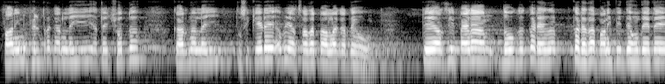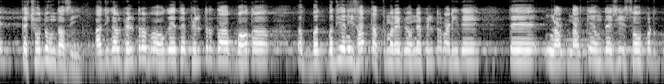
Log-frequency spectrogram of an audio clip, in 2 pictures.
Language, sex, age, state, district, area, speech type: Punjabi, male, 30-45, Punjab, Fatehgarh Sahib, rural, spontaneous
